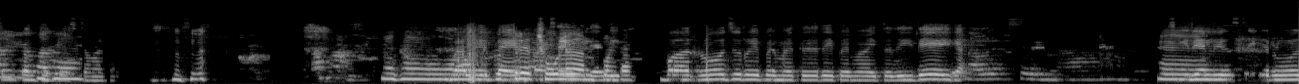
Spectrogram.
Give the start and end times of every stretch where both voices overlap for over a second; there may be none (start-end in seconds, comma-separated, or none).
4.5-6.2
